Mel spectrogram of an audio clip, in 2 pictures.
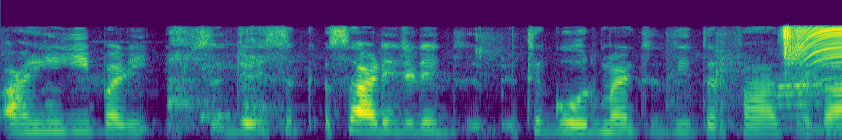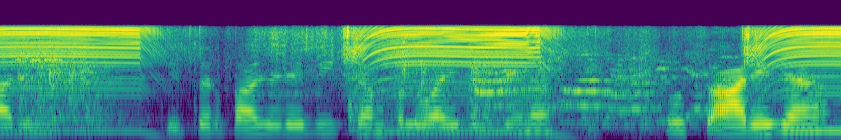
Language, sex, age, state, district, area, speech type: Dogri, female, 30-45, Jammu and Kashmir, Samba, urban, spontaneous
